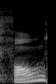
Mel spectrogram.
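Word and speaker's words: PHAWM: to be original but you can pronounce it as foam so it sounds like actually foam but um we are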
